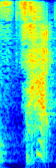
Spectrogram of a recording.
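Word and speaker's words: 菜: And pronounce it ts'ai. So, it still kind of carry over the sound just the tonation changed.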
